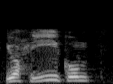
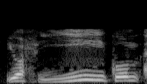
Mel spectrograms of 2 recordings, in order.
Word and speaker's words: يحييكم: آه كتير من الناس يقول إيه؟ ثم يحييكم. يا أخي الله يكرمك، خد بالك أنت أسقطت ياء كاملة. يحييكم يحييكم، أيوة كده.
